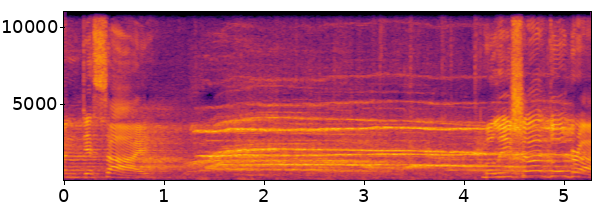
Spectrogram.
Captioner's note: attendees cheering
